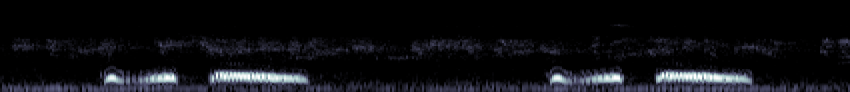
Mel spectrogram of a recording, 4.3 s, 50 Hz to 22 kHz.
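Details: Spotted dove (tekukur) kuk 1 gacor song, played to train birds. Two phrases, each a brief double hoot followed by a long smooth coo, with faint chirping in the background.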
